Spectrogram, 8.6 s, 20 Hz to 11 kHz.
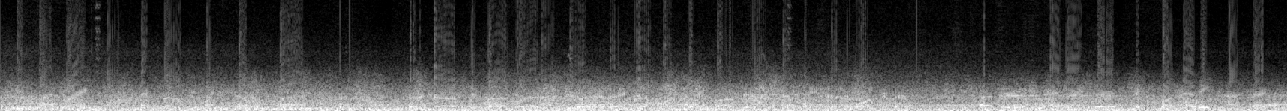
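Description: A Japan Airlines Boeing 787-9 Dreamliner takes off at LAX, bound for Tokyo Narita. Its jet engines give a steady, loud, broadband roar that runs unbroken the whole time, with no voices over it.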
